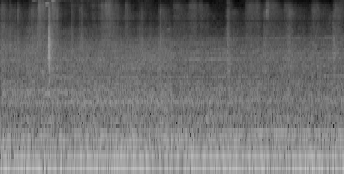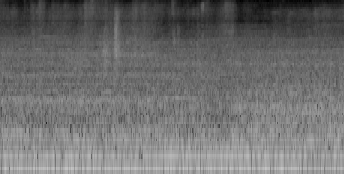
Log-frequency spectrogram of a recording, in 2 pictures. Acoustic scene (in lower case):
bus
